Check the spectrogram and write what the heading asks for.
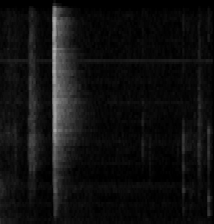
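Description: Near silence with one short, sharp click about half a second in.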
